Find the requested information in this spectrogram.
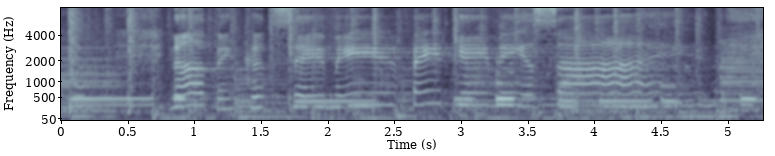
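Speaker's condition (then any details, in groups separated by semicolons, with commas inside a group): No condition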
